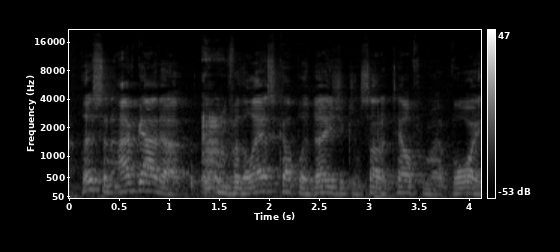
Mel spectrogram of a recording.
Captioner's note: clearing throat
